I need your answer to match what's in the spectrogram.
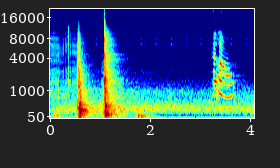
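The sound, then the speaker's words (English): Two sharp, loud knocks on a door about half a second apart, followed after a pause by a short, high, meow-like cry against quiet background hiss. “I just need to muster the chestnuts to go ahead and knock.”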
